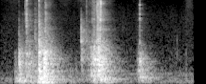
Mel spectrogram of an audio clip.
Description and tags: Opening Door Handle
Opening a metal door handle.
creak, door, doorhandle, handle, metal, open, squeak, wood, wooden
